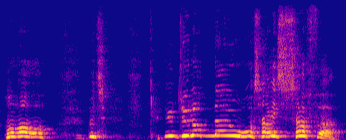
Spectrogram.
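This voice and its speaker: A man voicing a fussy, excitable middle-aged wife, gushing and plaintive, in a theatrical reading of a classic novel. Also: very high-pitched, slow pace, voice pushed up. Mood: wounded, plaintive. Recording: roomy, echoing indoor sound.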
